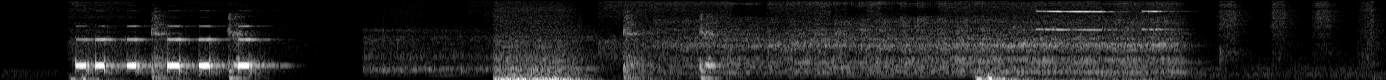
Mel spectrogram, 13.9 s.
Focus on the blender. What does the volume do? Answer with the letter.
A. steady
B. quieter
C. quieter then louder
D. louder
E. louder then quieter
D.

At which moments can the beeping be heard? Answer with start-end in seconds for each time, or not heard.
0.7-2.5, 4.9-5.8, 10.3-11.6.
